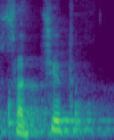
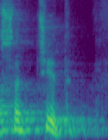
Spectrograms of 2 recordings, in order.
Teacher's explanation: अतः स्तोष्टुनाश्चुः के नियम के अनुसार सत प्लस चित बराबर क्या हो जाएगा, इस तकार के स्थान पर भी चकार हो जाएगा। तो स और च आधा कर दो और चित आगे लिख दो, सच्चित।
